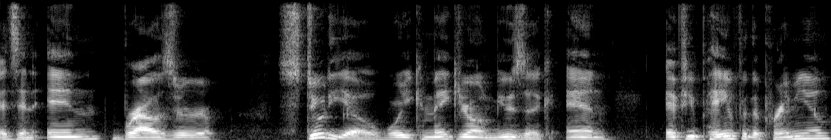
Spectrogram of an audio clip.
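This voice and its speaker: In a quiet background, a man talks at a fairly slow pace with a medium pitch and fairly even intonation. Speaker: podcast host and amateur musician. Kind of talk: casual solo podcast talk.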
